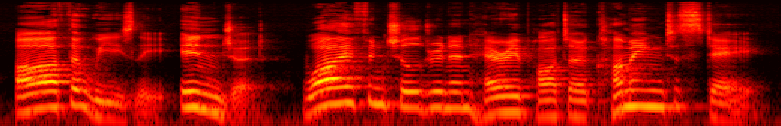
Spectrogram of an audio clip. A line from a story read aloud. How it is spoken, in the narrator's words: repeated Phineas in a bored voice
